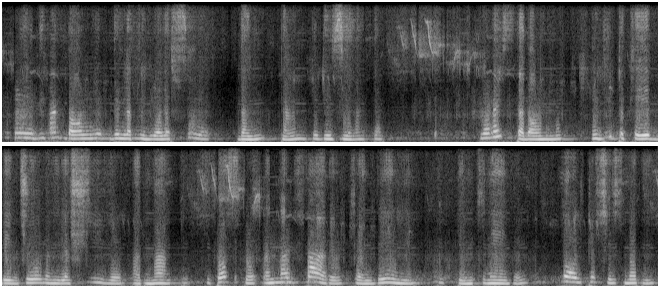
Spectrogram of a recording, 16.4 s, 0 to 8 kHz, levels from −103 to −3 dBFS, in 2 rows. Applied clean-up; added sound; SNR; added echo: neural separator model SepFormer DNS4.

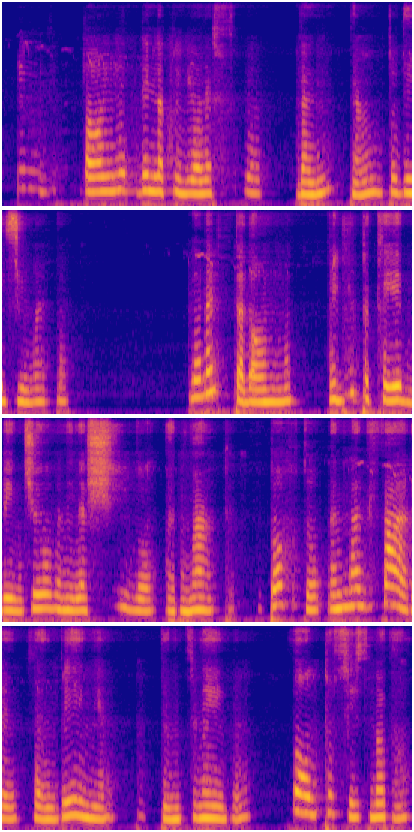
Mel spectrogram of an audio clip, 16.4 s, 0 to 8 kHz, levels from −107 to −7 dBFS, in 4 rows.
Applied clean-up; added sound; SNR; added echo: neural mask model DeepFilterNet 3.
